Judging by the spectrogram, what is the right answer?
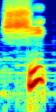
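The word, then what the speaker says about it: し: It's C, but it's pronounced she. She, like you know the poop, the poop word, except without the T.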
